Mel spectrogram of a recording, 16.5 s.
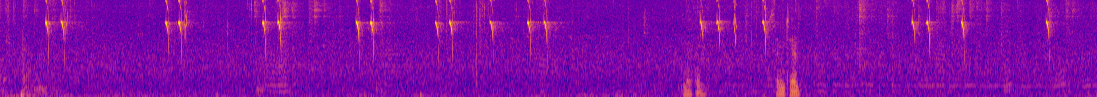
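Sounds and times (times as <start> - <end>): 
chickens clucking: 0.0 - 16.4
speech: 11.7 - 12.1.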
